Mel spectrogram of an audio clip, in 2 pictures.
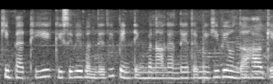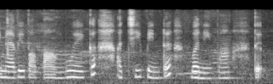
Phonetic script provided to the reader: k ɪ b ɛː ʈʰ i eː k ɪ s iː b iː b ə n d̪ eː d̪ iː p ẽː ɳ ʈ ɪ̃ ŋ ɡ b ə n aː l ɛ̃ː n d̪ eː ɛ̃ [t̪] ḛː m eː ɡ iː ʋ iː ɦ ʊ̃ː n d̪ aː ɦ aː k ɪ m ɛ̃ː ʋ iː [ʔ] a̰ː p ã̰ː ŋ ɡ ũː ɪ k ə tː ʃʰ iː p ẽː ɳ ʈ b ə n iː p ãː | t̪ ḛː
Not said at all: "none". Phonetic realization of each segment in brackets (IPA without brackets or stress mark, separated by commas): t̪, p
